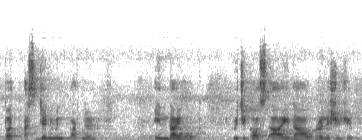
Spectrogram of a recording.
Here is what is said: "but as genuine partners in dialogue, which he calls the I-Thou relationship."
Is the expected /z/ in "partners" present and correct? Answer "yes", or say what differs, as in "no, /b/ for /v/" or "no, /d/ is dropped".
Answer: no, /z/ is dropped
